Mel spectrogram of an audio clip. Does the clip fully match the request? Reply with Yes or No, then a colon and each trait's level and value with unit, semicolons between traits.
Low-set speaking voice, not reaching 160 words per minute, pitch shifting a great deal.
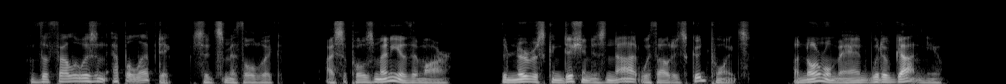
No: low, 100 Hz; average, 180 wpm; wide, 5.8 semitones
